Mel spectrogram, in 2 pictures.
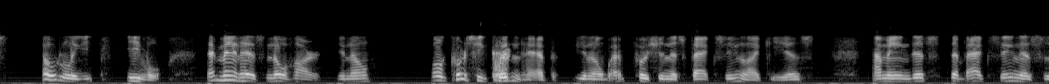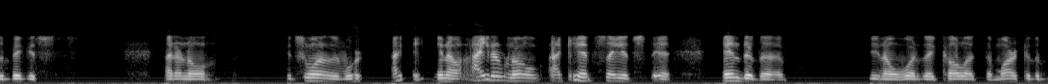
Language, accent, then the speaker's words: English; Kentucky, United States; also born or lived in Campton; I was from Kentucky. I used to live in Campton out in that area, not too far from Hazard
